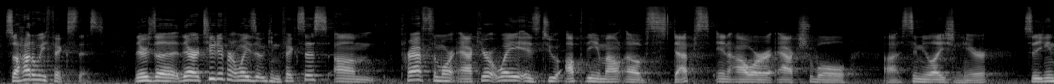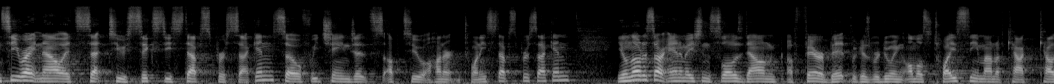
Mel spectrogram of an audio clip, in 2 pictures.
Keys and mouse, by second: 1.9-6.1 middle drag, 11.3 middle click, 12.2-14.6 drag, 17.1-18.8 drag, 19.2 middle click, 20.9-21.0 middle drag.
